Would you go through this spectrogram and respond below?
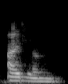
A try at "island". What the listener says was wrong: Island. You don't pronounce the S. Island. Island.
